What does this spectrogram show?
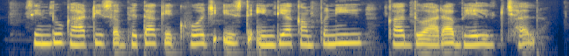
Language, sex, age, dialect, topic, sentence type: Maithili, female, 25-30, Southern/Standard, agriculture, statement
